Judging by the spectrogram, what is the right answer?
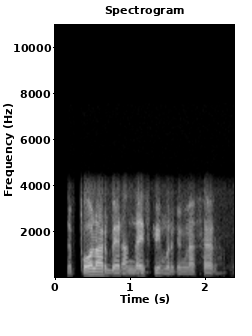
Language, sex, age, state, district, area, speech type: Tamil, male, 18-30, Tamil Nadu, Salem, rural, conversation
